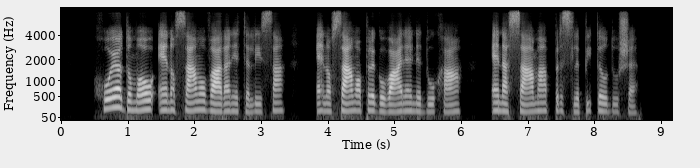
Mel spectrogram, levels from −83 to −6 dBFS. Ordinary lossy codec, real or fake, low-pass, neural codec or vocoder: none; fake; 7.2 kHz; codec, 16 kHz, 0.3 kbps, FocalCodec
